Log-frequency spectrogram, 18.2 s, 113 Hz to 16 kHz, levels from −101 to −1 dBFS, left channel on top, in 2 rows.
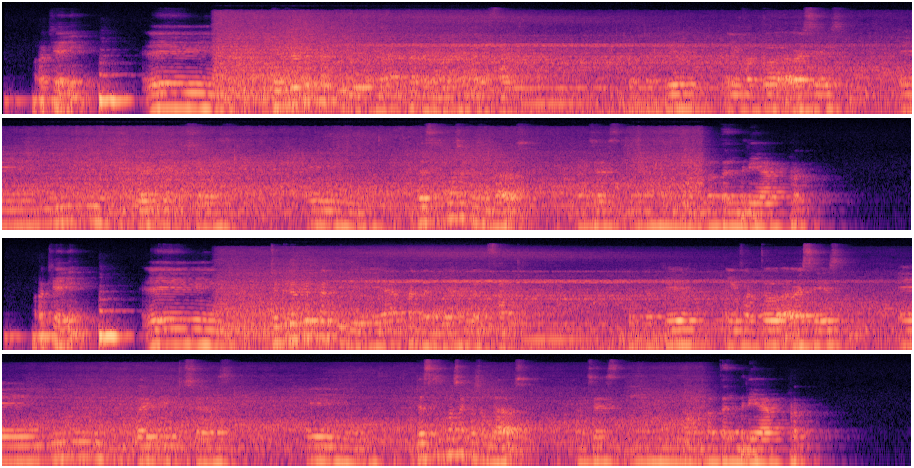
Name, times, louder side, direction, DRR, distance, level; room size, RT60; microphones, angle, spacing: voice 1, 0.0-2.2 2.7-5.1 6.1-6.9 7.2-8.3 8.9-11.4 12.1-12.8 13.2-14.3 14.8-17.0, right 1 dB, 90° right, 1 dB, 1.6 m, -26 dB
sound 1, 2.1-16.1, left 3 dB, 40° left, 0.6 m, -31 dB
sound 2, 2.9-14.1, equal, 20° right, 1.1 m, -38 dB
7.2 x 4.3 x 4.3 m, 0.81 s
head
